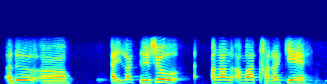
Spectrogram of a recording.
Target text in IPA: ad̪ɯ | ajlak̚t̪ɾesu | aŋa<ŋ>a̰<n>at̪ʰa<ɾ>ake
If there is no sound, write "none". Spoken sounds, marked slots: ŋ, m, ɾ

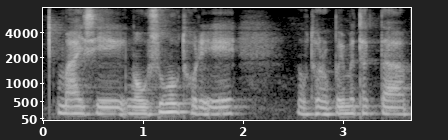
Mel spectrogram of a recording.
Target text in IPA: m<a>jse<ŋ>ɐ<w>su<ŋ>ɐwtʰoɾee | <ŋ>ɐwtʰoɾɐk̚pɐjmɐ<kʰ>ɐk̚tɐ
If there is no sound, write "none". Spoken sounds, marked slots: a, ŋ, w, ŋ, ŋ, tʰ

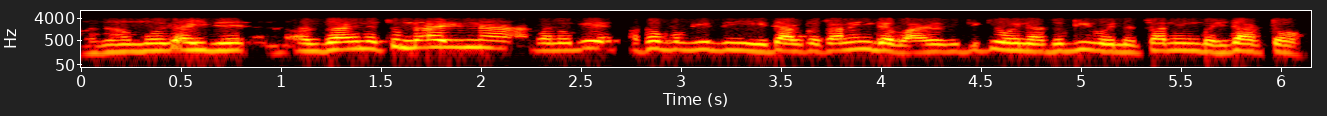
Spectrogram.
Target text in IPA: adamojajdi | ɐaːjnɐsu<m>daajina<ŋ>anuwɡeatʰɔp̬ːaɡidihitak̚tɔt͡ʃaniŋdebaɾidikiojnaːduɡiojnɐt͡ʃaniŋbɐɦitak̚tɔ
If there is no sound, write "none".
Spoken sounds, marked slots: m, ɡ

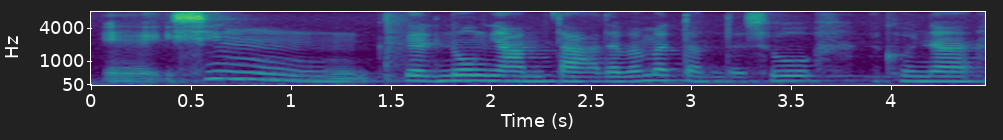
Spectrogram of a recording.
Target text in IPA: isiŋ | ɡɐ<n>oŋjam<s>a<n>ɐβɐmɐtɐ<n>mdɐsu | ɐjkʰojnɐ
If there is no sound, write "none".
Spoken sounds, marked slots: n, t, d, none

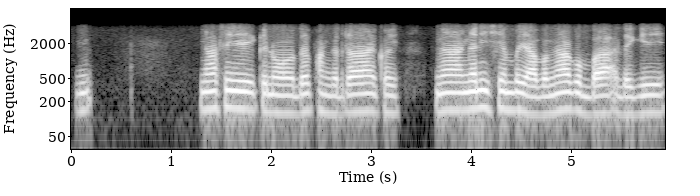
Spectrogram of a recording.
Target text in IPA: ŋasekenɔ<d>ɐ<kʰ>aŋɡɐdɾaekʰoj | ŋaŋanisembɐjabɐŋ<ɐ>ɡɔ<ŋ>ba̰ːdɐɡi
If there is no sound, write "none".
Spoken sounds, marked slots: d, pʰ, a, m

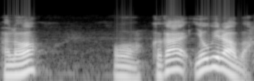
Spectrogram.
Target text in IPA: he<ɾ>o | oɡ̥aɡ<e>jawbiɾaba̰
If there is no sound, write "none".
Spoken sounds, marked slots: l, a

